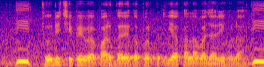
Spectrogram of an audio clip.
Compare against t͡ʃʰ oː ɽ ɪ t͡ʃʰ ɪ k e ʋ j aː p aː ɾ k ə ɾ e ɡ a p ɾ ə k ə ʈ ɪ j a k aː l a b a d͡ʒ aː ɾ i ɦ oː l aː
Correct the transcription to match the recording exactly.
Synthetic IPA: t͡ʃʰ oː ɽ i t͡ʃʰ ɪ p e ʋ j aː p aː ɾ k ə ɾ e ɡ a p ɾ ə k ə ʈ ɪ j a k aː l a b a d͡ʒ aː ɾ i ɦ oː l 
